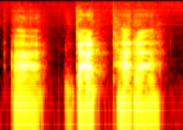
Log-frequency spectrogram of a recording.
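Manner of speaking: plain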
